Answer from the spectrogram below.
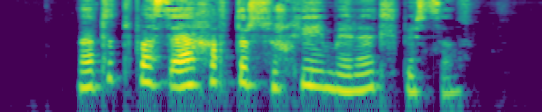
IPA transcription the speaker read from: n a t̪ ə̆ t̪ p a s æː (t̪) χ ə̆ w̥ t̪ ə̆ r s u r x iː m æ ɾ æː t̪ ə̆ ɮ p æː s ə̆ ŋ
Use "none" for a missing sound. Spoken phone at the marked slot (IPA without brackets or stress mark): none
